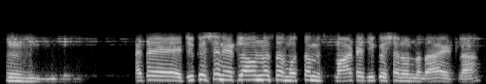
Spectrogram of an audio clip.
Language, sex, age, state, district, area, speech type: Telugu, male, 30-45, Andhra Pradesh, Krishna, urban, conversation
